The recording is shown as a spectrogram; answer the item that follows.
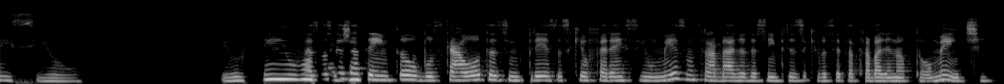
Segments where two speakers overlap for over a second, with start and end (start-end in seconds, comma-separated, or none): none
